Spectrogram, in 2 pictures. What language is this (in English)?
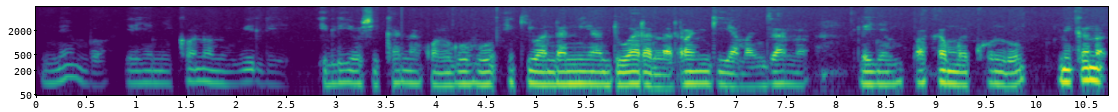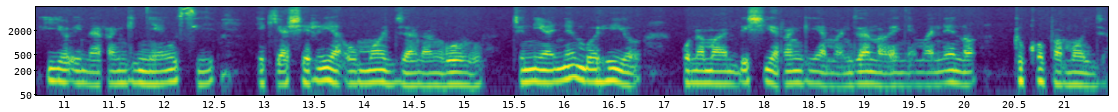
Swahili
